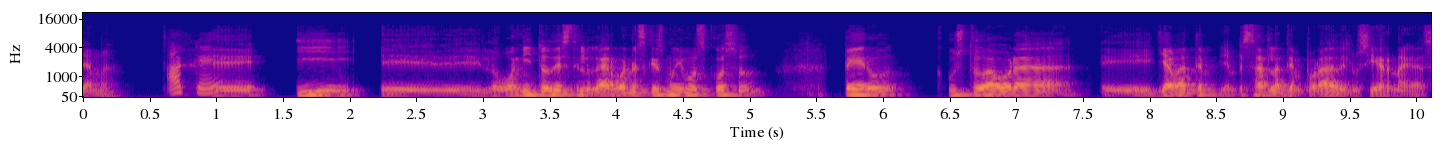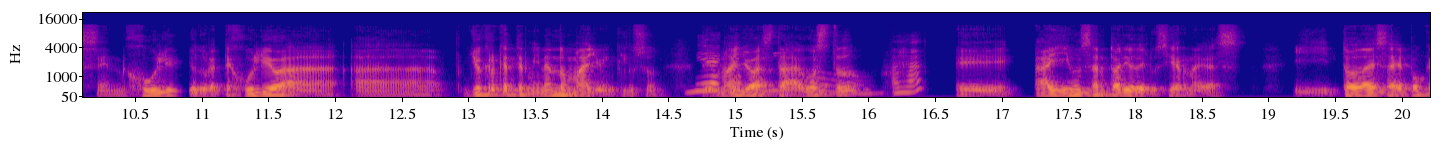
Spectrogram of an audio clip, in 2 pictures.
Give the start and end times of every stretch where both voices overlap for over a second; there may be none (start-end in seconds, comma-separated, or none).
14.6-16.1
